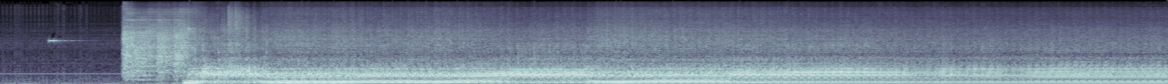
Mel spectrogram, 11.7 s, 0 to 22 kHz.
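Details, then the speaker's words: Toyota 86/BRZ/FRS after installing Deatschwerks 900cc injectors and fuel pump, fuel pump primed then started: brief crank, catches cleanly and settles into a smooth, even low idle; normal start and idle. "We'll prime it, and we'll try to start it. If it starts, then I did it right."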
